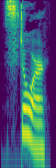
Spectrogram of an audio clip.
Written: store

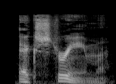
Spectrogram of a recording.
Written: extreme

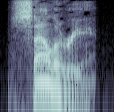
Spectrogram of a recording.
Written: salary

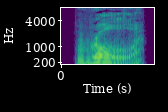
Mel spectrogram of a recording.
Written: roll

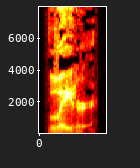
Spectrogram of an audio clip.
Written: later

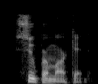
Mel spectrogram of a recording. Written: supermarket

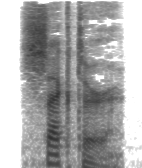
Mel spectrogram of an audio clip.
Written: sector

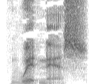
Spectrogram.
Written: witness

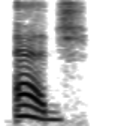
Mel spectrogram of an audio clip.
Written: edge

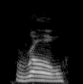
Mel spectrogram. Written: role

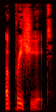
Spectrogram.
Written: appreciate

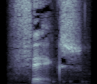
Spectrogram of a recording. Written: fix

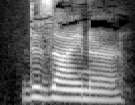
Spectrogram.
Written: designer

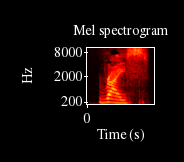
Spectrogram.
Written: rice

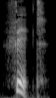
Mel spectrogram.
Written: fit

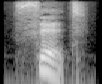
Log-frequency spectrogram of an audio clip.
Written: sit

